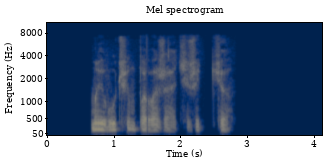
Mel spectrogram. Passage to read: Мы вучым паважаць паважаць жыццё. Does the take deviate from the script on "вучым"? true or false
false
